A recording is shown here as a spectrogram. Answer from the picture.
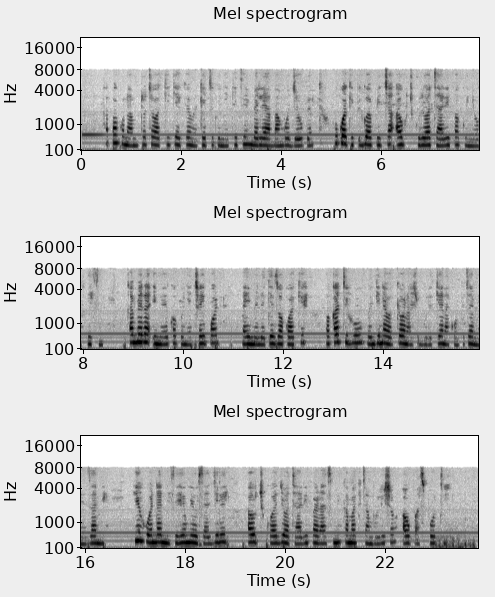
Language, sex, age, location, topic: Swahili, female, 18-24, Kisumu, government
